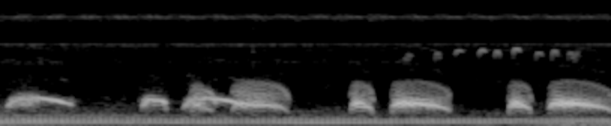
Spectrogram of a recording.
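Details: Spotted dove delivering quick 'lèo gù' coos: a falling coo, then short notes and longer full-throated coos in an uneven run, with a thin series of high chirps from a small bird and a low background hum.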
